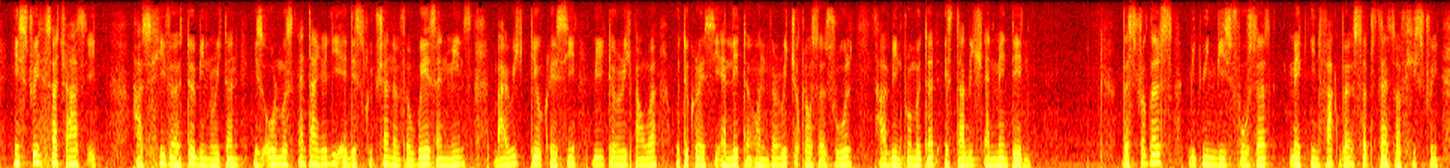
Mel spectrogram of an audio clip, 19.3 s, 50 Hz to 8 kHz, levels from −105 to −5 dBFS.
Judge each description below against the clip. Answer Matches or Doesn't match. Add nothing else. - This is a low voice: Matches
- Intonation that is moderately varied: Doesn't match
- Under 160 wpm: Matches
